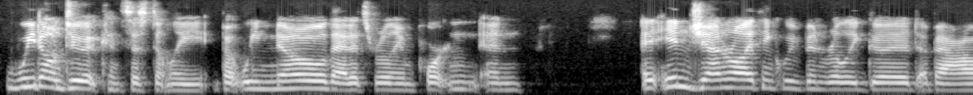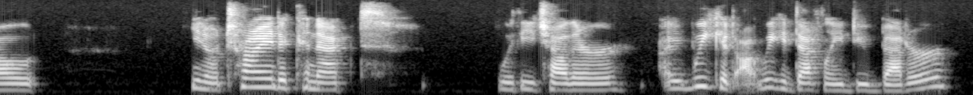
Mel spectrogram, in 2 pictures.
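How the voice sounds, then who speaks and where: Blunt, candid woman, lower voice. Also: normal speed, highs cut off. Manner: candid, blunt, laughs often. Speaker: guest, former pro cyclist. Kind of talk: casual interview.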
